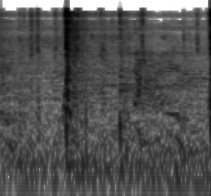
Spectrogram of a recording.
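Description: A badminton racket hitting a shuttlecock during a rally: one sharp, crisp hit about two-thirds of a second in, followed by a fainter tap just after one second.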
